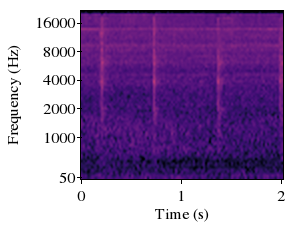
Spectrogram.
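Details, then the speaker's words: Junkyard GM 5.3 V8 fuel injector number two pulsed on the bench with pressurized rail: sharp crisp ticks about every 0.6 s over quiet background; injector leaks and drips fuel as soon as pressurized, before firing. "let's see fuel pumps on and this injector is leaking fuel yeah as soon as you pressurize it it starts leaking before it even starts working not good"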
